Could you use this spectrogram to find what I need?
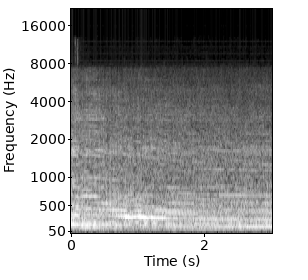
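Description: Race car engine accelerating uphill on the Nürburgring during an ADAC Ruhr-Pokal endurance race, a loud, steady, dense drone with strong harmonics that rises slightly in pitch midway, then holds.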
